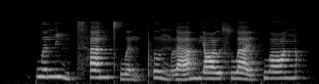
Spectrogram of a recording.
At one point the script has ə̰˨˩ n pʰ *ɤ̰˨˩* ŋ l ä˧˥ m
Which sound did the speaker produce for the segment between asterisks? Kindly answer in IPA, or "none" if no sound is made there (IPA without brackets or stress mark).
ɤ˥˩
